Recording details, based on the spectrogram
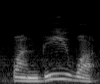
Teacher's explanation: First syllable pan, second syllable di, third syllable wa. The accent is in the second syllable di.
